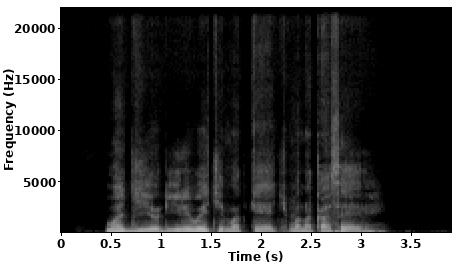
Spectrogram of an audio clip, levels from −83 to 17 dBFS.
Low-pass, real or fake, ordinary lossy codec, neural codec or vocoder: none; fake; none; vocoder, 44.1 kHz, 128 mel bands, Pupu-Vocoder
